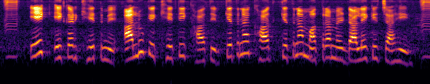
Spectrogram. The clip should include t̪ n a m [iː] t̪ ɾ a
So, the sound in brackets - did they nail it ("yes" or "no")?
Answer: no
